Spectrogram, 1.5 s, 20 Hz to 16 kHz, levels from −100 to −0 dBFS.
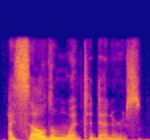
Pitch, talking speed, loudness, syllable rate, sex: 165 Hz, 200 wpm, -16 LUFS, 5.4 syllables/s, female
